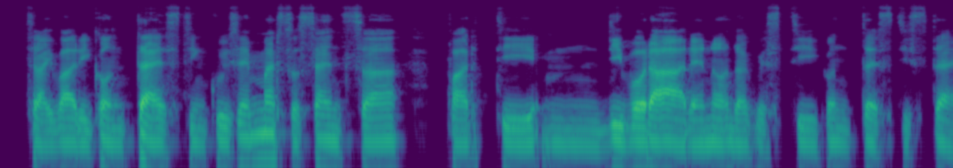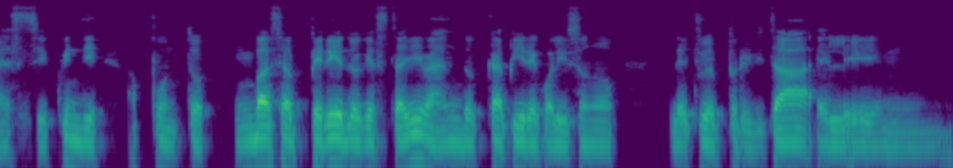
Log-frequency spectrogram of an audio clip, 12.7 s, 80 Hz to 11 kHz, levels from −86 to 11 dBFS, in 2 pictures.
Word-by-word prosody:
tra - - +1
i 80 - -1
vari 85 -1 +2
contesti 85 +2 +3
in 85 - -9
cui 90 - -2
sei 100 +3 -1
immerso 110 +2 0
senza 90 -1 -1 0.3
farti, 85 0 -1
mhmm, 80 -2 -9
divorare, 90 -2 +6
no, 85 0 0
da 80 -1 -2
questi 85 +2 -8
contesti 85 -2 -5
stessi, 80 - -5
quindi, 85 -1 -3 0.2
appunto, - - -7
in 85 +1 -7
base 95 0 +6
al - - -1
periodo 95 -1 +3
che 90 - -1
stai 90 - 0
vivendo 85 -5 -1
capire 85 -2 +1
quali 80 - -2
sono 80 0 -7 0.3
le - - -2
tue - - -2
priorità 80 +3 +1
e - - -5
li 80 -1 -4
mhmm, 75 0 -15
85 Hz, 165 wpm, -30 LUFS, 80-90 Hz, 0.3 s, divorare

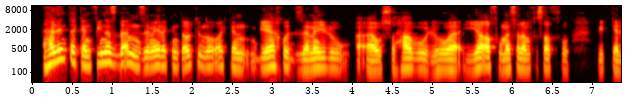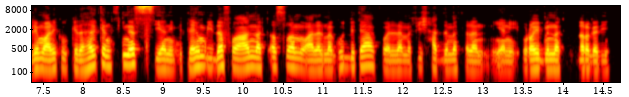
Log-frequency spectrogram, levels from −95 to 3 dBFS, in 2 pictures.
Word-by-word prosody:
هل 190 +5 +6
أنت 250 0 +5
كان 160 -6 +1
في 190 +5 -3
ناس 205 -2 +3
بقى 195 +3 +4
من 170 -5 -1
زمايلك، 150 +2 0
أنت 140 - -6
قُلت 160 +3 -2
إن 150 -4 -8
هو 150 0 -3
كان 130 -2 -2 0.2
بياخُد 145 -1 +1
زمايله 135 +2 -1
أو 115 0 +1
صحابه 130 +1 0
اللي 115 -1 -9
هو 125 0 +2
يقفوا 135 +3 +3
مثلًا 125 0 0
في - - -19
صَفُّه - - -4 0.4
بيتكلّموا 125 +1 -1
عليك 125 +4 0
وكده، 120 -2 -5
هل 145 +5 +2
كان 165 -1 -3
في 165 - -9
ناس 175 0 +8
يعني 125 -2 -1
بتلاقيهم 150 +4 -1
بيدافعوا 140 -1 0
عنّك 140 +2 +2
أصلًا 145 -1 -1
وعلى 120 0 0
المجهود 120 +5 -6
بتاعك 155 +3 -1
والّا 115 0 -3
ما 110 -1 -10
فيش 135 - -15
حد 120 - -6
مثلًا 115 -3 -5 0.2
يعني 110 -1 -5
قُريّب 125 0 +1
منّك 120 -1 +1 0.2
للدرجة 120 -1 +1
دي؟ 110 0 -16
135 Hz, 195 wpm, -24 LUFS, 120-150 Hz, 0.4 s, ناس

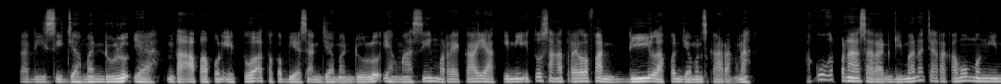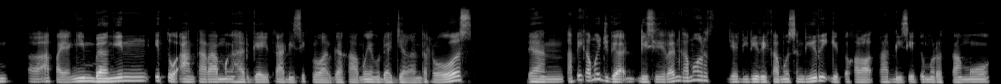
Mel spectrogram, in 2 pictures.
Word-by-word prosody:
tradisi 115 -1 -2
zaman 120 +1 0
dulu 130 +5 +7
ya. 110 -4 -1
Entah 120 -2 +1
apa 120 0 +1
pun 125 +1 -3
itu 130 +3 +1
atau 145 -3 -3
kebiasaan 115 -1 -1
zaman 110 -1 -2
dulu 110 +6 +2
yang 125 -6 -2
masih 115 +5 -1
mereka 125 0 -1
yakini 130 0 0
itu 175 - -3
sangat 140 -3 -1
relevan 140 -4 +2
dilakukan 135 -1 +5
zaman 120 -2 0
sekarang. 110 -4 -4
Nah 120 - 0 0.6
aku 215 +9 -5
kan - - -38
penasaran, 140 -8 +3
gimana 130 +9 0
cara 150 -6 -5
kamu 140 +5 0
mengim 145 -3 +2 0.3
eee, 125 -1 -6
apa 115 -6 -4
ya, - - -4
ngimbangin 150 +4 +5
itu, 175 - 0
antara 120 -1 -1
menghargai 120 -2 -1
tradisi 110 -2 -4
keluarga 110 0 -4
kamu 110 +1 -2
yang - - -3
udah 105 - -2
jalan 100 -2 -4
terus, 110 - +2 0.6
dan 120 -2 0
tapi 140 +11 -4
kamu 235 +8 0
juga 130 -6 +3
disisi 120 -3 -3
lain 140 +7 0
kamu 160 +3 -2
harus 180 - -7
jadi 125 -2 -5
diri 120 0 +2
kamu 120 0 -2
sendiri 135 +8 +2
gitu. 120 0 -3
Kalau 110 0 -2
tradisi 115 0 -4
itu 120 - -8
menurut 115 -1 -2
kamu 115 +1 -2
120 Hz, 185 wpm, -23 LUFS, 115-140 Hz, 0.6 s, dulu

